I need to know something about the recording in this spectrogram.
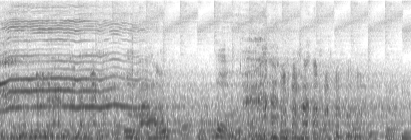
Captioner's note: eating sounds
